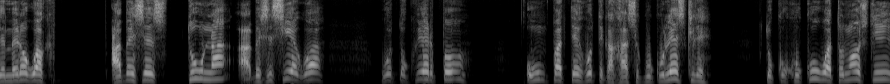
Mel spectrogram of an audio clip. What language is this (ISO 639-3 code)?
nhg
